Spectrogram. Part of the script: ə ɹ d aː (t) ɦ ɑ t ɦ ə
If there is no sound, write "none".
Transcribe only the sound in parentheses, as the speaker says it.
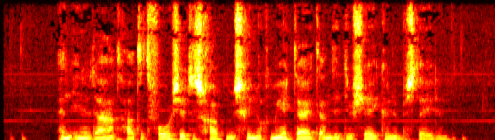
t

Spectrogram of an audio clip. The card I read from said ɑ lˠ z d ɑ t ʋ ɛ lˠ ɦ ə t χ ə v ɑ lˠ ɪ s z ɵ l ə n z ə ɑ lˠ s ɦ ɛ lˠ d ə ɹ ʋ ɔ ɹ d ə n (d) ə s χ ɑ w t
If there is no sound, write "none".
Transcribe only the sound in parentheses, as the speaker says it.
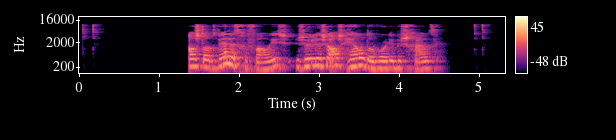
b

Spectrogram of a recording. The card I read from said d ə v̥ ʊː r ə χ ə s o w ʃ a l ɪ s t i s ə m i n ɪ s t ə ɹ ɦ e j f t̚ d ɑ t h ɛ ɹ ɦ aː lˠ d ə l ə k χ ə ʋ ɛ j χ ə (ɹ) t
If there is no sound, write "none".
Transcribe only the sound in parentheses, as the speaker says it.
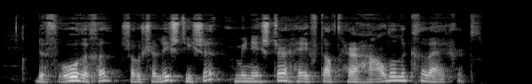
ɹ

